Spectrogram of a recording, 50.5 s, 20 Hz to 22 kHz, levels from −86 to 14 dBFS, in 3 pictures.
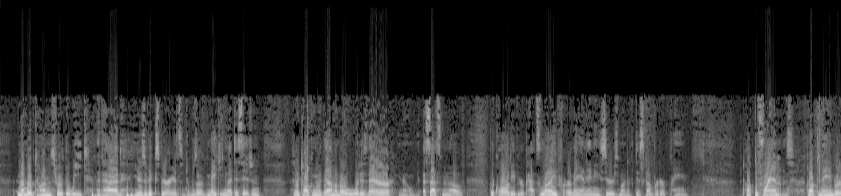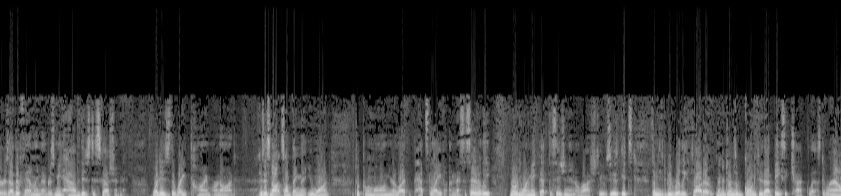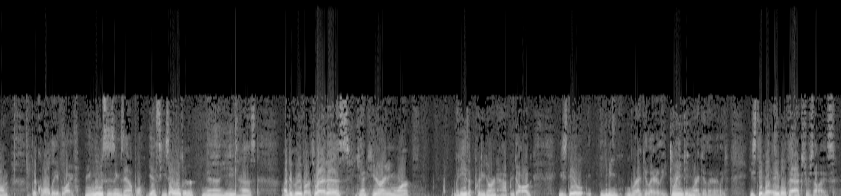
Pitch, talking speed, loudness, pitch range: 100 Hz, 185 wpm, -11 LUFS, 85-115 Hz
